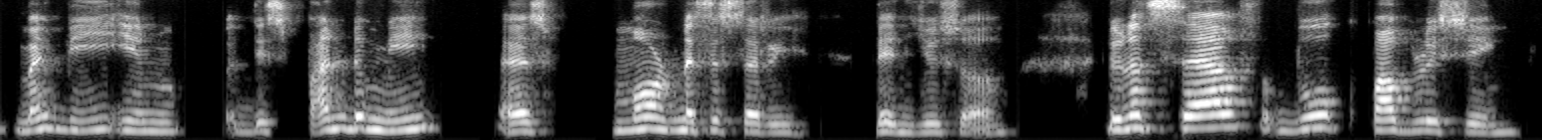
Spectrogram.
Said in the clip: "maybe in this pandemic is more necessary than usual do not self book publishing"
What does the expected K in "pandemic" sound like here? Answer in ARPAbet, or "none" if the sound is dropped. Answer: none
